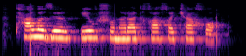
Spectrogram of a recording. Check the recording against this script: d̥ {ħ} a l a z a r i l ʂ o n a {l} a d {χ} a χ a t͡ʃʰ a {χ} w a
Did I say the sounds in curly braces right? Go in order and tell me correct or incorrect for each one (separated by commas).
correct, incorrect, correct, correct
